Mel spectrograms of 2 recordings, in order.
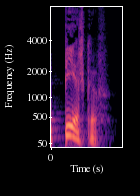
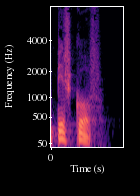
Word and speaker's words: Пешков: Именно Пешков, а не Пешков. Сам Горький в повести детства ставит ударение на последнем слоге.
